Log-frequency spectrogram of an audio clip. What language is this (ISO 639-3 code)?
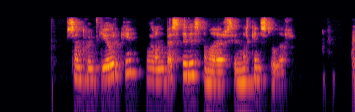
isl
